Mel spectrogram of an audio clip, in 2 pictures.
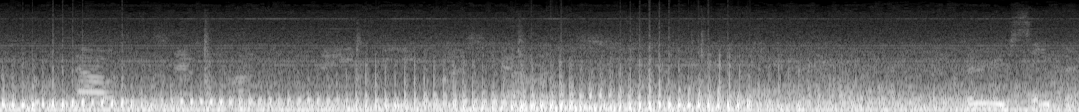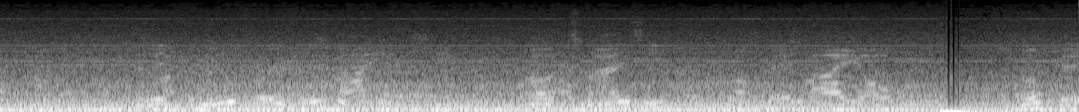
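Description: Steady low machine hum with indistinct voices over it, louder in the first few seconds.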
